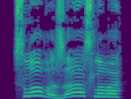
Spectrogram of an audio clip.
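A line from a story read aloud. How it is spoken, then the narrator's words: Sighed. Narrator (Russian): вздохнула я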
